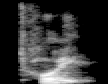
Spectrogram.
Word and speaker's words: toit: I think they're South African of the toit. I'm gonna say it. It sounds ridiculous. Toit knot. That's how they say it.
